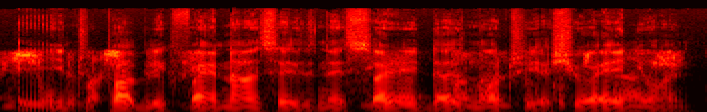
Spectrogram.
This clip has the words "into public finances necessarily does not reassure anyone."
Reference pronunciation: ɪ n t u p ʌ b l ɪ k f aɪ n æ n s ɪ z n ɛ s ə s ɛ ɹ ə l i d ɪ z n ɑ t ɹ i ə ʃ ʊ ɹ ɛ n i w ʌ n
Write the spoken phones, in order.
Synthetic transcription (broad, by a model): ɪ n t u p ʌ b l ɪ k f aɪ n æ n s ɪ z n ɛ s ə s ɛ ɹ ə l i d ɪ z n ɑ t ɹ i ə ʃ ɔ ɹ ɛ n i w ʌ n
